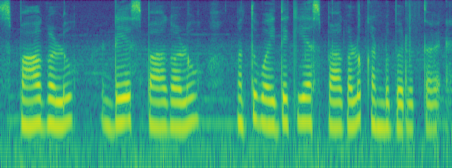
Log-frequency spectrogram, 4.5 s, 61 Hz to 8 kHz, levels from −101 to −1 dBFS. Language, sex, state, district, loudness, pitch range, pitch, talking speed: Kannada, female, Karnataka, Shimoga, -15 LUFS, 210-235 Hz, 220 Hz, 145 wpm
